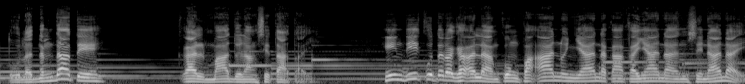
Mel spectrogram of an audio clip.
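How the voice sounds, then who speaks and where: A man's voice: on the high side, lively intonation, moderate pace, music in the background, close to an everyday voice. A man with a Filipino accent acting as a grown child who recounts family troubles in radio drama storytelling. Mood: reflective, troubled. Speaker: narrator of a letter-sender's story.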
